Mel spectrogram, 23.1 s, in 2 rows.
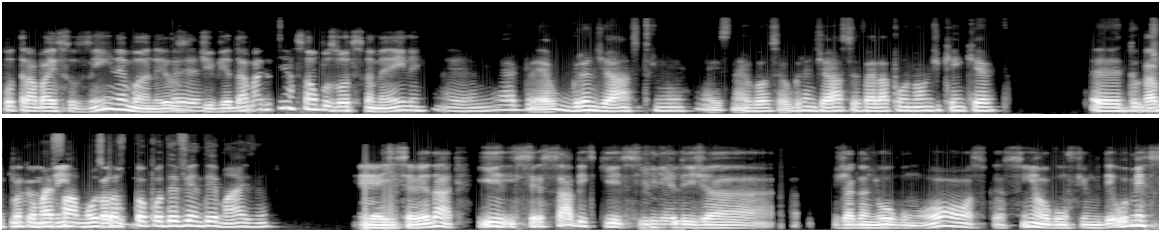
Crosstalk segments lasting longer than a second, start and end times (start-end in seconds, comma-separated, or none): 11.4-12.9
